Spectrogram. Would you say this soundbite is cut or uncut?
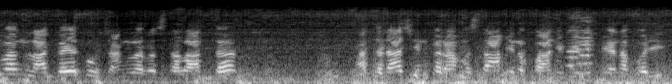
uncut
